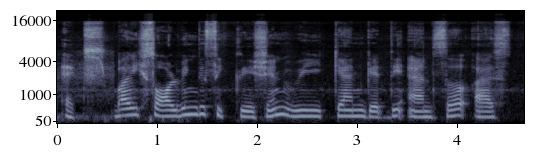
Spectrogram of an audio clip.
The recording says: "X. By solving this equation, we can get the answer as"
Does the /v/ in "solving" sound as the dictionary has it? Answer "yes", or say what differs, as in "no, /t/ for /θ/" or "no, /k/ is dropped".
yes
